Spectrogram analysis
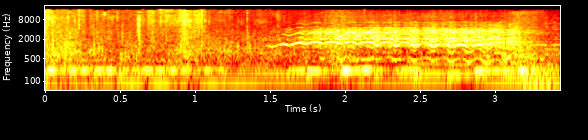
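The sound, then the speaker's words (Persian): A war horse neighs in the desert before an enemy army, a loud, long, quivering whinny that rises out of rough noise, with a steady low drone underneath. “شیه اسبش لرزه بر تن پسر سعد انداخت.”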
